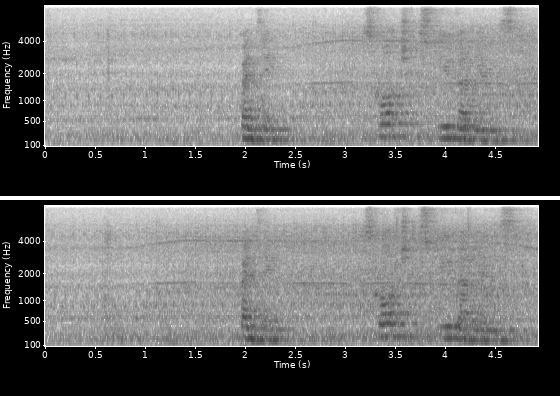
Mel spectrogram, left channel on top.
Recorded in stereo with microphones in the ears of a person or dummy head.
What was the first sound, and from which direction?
A woman speaking, 15° right (ahead or behind).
